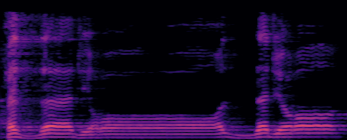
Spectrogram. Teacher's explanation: ما في تاء، التاء تحولت إلى زاي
